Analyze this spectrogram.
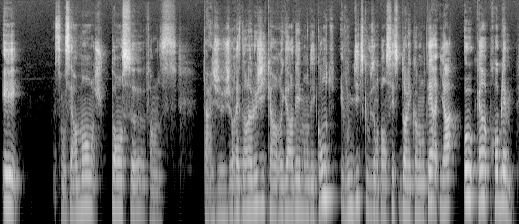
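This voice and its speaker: A man's voice: fairly high pitch, steady tone, moderate pace, mellow. A man talking casually through a crypto chart analysis, addressing viewers directly with many fillers.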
